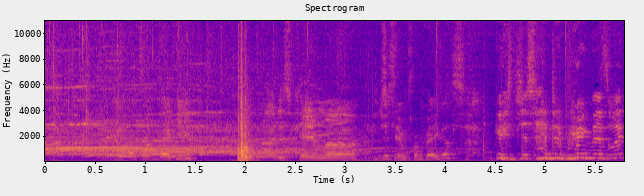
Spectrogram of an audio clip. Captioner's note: slams trophy on table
